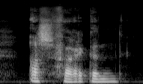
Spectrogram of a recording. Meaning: a brush with rough bristles and a handle, often used along with a dustpan (historically used for removing ash from fireplaces)
- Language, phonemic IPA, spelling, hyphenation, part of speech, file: Dutch, /ˈɑsˌfɑr.kə(n)/, asvarken, as‧var‧ken, noun, Nl-asvarken.ogg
